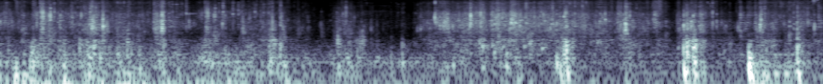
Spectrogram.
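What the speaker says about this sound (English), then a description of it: "It's water. River must be close." River water flows steadily in Call of Duty WWII, a soft continuous rushing and trickling wash at moderate distance with a few brief splashy accents toward the end.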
